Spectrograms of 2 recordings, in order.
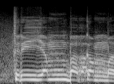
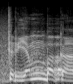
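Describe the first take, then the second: First: The opening cluster is split into two syllables. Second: The opening consonant cluster is said as one syllable. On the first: It follows Vedic recitation rules. "ವೈದಿಕವಾಗಿ ತ್ರಿಯಂಬಕಂ ಅಂತ ಹೇಳಬೇಕು" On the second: It follows the word's etymology. "ವ್ಯುತ್ಪತ್ತಿಯಿಂದ ನೋಡಿದ್ರೆ ತ್ರ್ಯಂಬಕ ಅಂತ ಹೇಳಬೇಕು"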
